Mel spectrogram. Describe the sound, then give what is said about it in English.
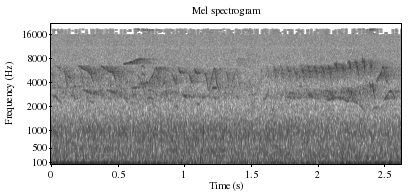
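An American redstart sings thin, high notes in a couple of short phrases over a steady low rumble of background noise. No one speaks. “Red start, American red start.”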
